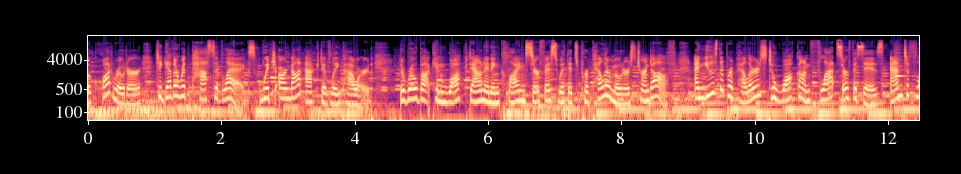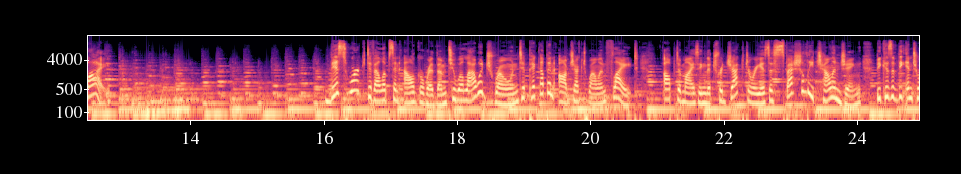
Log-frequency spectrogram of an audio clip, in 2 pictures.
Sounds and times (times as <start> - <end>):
Speech: 0.0 - 12.8, 16.0 - 24.9
Music: 0.0 - 24.9.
